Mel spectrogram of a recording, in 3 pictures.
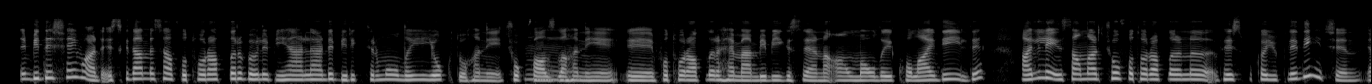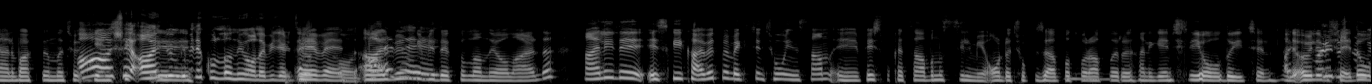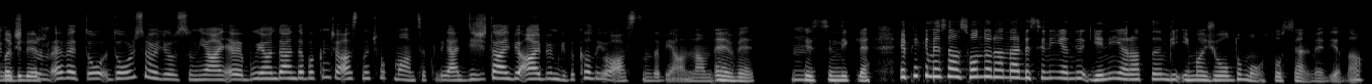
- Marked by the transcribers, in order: other background noise
- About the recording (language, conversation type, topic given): Turkish, podcast, Sosyal medyada kendine yeni bir imaj oluştururken nelere dikkat edersin?
- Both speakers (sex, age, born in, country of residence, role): female, 35-39, Turkey, Spain, host; female, 55-59, Turkey, Poland, guest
